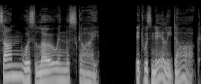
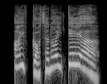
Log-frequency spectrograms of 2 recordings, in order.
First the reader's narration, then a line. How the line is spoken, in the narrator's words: she cried excitedly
